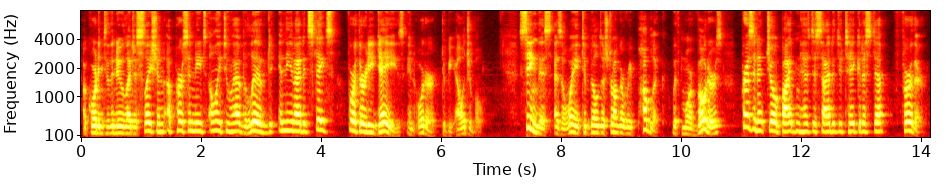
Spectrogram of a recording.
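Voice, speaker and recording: A man's voice: high voice, lively intonation, a little fast. A man reading scripted mock news as a parody news anchor, in a formal, straight-faced delivery.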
